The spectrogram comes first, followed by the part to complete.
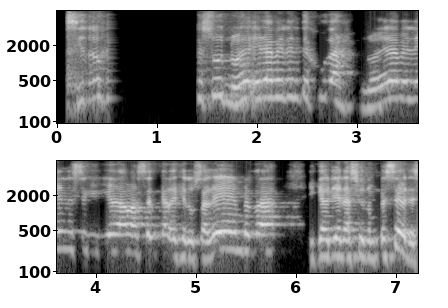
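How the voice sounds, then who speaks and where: A man's voice: high voice, a bit bright. A middle-aged male teacher giving a conversational online class lecture, full of tag questions and restarts. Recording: echoey room.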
